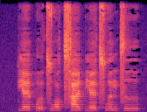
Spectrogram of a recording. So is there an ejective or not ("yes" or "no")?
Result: no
